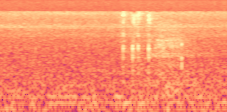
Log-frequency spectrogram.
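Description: Near silence, with a quick run of faint computer mouse clicks a little over a second in.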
